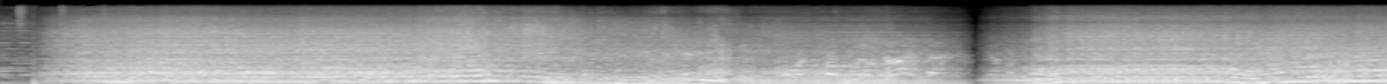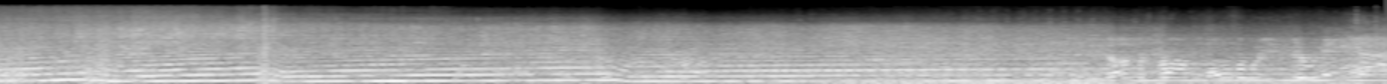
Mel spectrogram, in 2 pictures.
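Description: Naturally aspirated Honda four-cylinder of a drag-racing Civic running at high revs. It holds steady, then winds down; after a brief break the car launches and pulls up through the gears, the pitch climbing and dropping back at each of several upshifts.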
